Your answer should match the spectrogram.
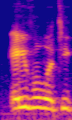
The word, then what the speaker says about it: Avelaitixa: can call me but if anybody's curious on how to actually pronounce it it's a veloute so just in case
